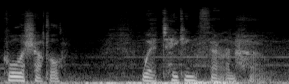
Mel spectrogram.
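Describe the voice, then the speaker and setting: An actress playing a weary, forgiving female commander in a sci-fi game, measured and composed. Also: deep voice, over music, lightly acted. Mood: weary, resolute. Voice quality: gravelly, husky. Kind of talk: video game cutscene acting.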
